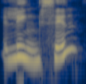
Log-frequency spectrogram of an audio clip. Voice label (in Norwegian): "lingsen", hemsedalsmaalet tale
